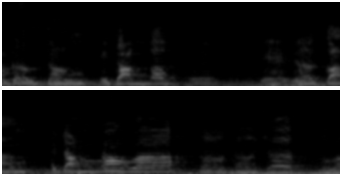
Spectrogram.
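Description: A two-and-a-half-year-old child singing in a high voice: a run of short held notes with babbled syllables, a few sliding up and down in pitch.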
